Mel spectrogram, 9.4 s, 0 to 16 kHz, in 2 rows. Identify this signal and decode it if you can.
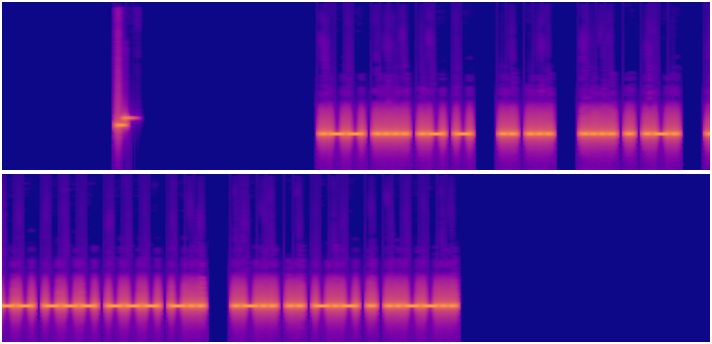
Morse code, heard as a keyed tone, about 40 wpm, 700 Hz. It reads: WHAT IS HER MOOD LIKE?
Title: Sentences from Top 1100 Words 40wpm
